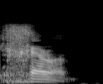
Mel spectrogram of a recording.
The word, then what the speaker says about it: Haran: Haran would be how we'd pronounce the son's name. Probably closer to the name of the town would be Haran. It's got that hard, guttural H.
